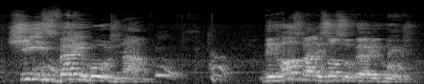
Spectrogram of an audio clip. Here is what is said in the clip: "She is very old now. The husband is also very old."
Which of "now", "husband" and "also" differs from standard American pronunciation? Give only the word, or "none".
none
